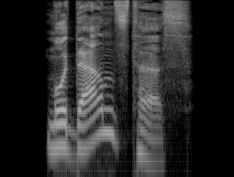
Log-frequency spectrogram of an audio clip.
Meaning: strong/mixed nominative/accusative neuter singular superlative degree of modern
- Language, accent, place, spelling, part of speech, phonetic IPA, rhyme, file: German, Germany, Berlin, modernstes, adjective, [moˈdɛʁnstəs], -ɛʁnstəs, De-modernstes.ogg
